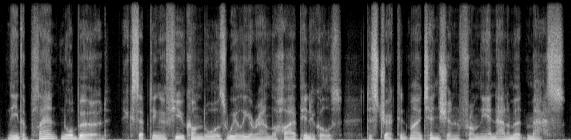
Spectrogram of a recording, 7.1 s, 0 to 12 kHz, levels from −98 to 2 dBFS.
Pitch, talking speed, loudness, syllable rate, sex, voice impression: 120 Hz, 170 wpm, -21 LUFS, 5.7 syllables/s, male, masculine, middle-aged, relaxed, powerful, hard, muffled, raspy, mature, slightly friendly, wild, lively, strict, intense, slightly sharp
